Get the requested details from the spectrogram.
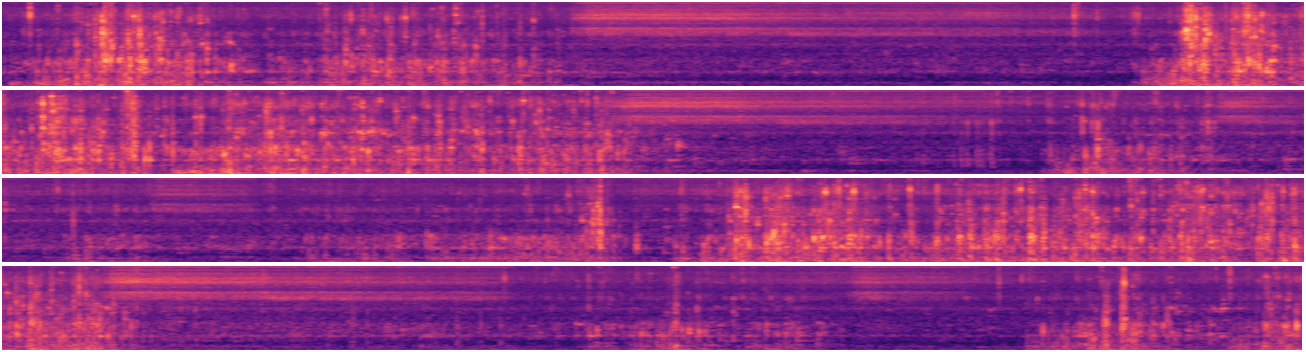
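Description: A scuba diver's regulator bubbles loudly in bursts of exhaled air, heard close underwater.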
